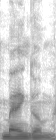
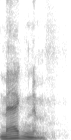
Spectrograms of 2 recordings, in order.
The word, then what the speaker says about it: Mangum: How do you pronounce his name? – Jeff Mangum? – It is. That's correct. – Yeah. – It's not Magnum. – It's not Magnum. – I used to think it was Magnum.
